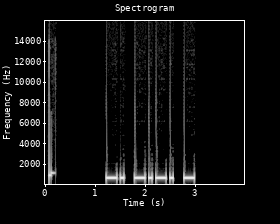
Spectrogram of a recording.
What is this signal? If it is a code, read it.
Morse code, heard as a keyed tone, about 17 wpm, 700 Hz. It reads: NCT
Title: USA Call Sign Postfixes - 3 Letters 17wpm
